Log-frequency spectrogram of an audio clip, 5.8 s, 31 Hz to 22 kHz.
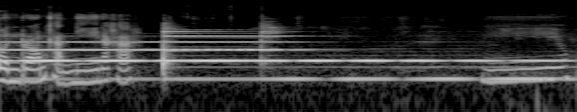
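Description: A 9-inch, 1,910-gram brass singing bowl tuned to D sharp rings with a sustained, pulsing metallic tone, struck and then rubbed around its rim so the drone swells and wavers, close and loud; someone speaks briefly.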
